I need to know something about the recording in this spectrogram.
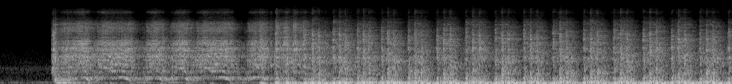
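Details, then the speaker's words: Abandoned Datsun/Nissan 720 King Cab 4x4 pickup, sat about 20 years, after jumped timing was fixed and a new "Franken" carburetor was fitted: cranks, catches, then keeps an uneven loping beat of about three pulses a second; rough-running gallop persists. "we're not getting it to run any better I still got that gallop you can hear it"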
